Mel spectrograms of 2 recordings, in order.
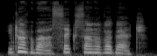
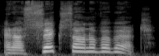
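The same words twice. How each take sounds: First: Said in the usual way. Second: Sick punched, loud and higher; indignant loud repeat; louder, higher repeat. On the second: Real, not acted. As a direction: shout the insult again with force.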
